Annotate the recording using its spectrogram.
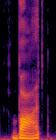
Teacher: T and D are held not pronounced with a sharp bursts of air when they're at the bottom of the staircase at the end of a word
